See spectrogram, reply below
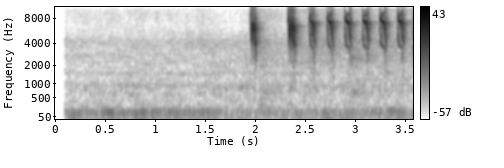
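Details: Velvet-fronted nuthatch on a lure recording used to attract birds: after a quiet start, a fast run of eight sharp, very high chipping notes, evenly spaced, close the recording over faint low background hum.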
